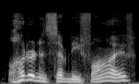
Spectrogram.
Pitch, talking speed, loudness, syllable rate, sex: 150 Hz, 215 wpm, -17 LUFS, 6.6 syllables/s, male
